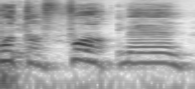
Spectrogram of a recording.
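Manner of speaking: high, panicky, spooked, freaked-out outburst. Retelling how a stranger reacted, imitating a freaked-out guy. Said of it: "and he's freaking out".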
